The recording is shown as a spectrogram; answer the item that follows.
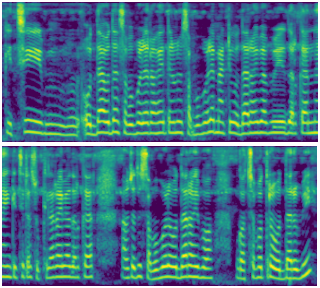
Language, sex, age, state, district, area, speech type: Odia, female, 45-60, Odisha, Kendujhar, urban, spontaneous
